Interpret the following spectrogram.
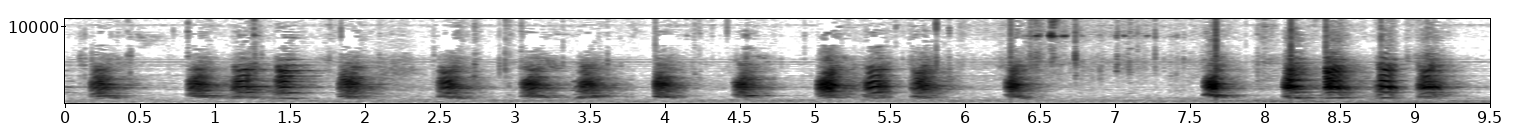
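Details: Ten-year-old Scottie Katie is out on squirrel patrol, November 2008, barking persistently. Evenly spaced, high, ringing barks come about every half second, quickening into a tight burst near the end.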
